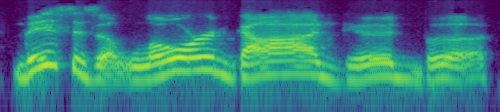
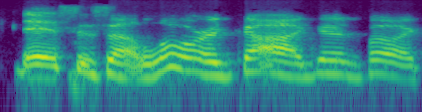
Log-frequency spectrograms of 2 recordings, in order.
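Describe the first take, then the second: First: It is said in a stronger Southern accent. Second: It is said in her usual accent.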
